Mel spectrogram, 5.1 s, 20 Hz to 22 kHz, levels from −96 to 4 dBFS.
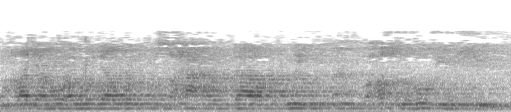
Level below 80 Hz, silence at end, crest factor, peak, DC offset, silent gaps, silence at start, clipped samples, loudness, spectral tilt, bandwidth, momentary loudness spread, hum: -62 dBFS; 0 s; 18 dB; -18 dBFS; under 0.1%; none; 0 s; under 0.1%; -35 LUFS; -6 dB/octave; 7.4 kHz; 6 LU; none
